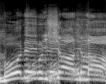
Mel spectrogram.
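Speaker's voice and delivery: high-pitched shouted prompt to the crowd; rousing call. Real, not acted. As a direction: call it out high to rouse a response. Repeats call for louder response.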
